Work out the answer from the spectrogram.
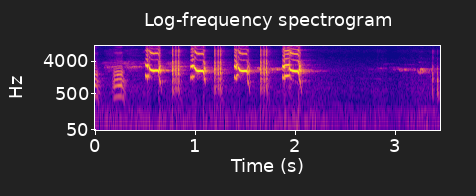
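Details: Nias hill myna song used to train other birds: four loud, clipped, downslurred whistles mixed with short harsh notes, about two per second, then near silence.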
